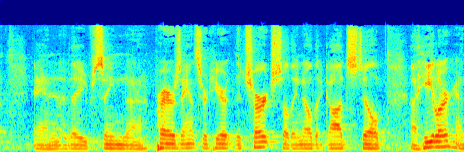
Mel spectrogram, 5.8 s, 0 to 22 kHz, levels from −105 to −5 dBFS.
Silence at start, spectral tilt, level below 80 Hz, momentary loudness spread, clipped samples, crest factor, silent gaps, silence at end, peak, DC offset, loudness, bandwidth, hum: 0 s; -3.5 dB/octave; -52 dBFS; 10 LU; under 0.1%; 20 dB; none; 0 s; -4 dBFS; under 0.1%; -23 LUFS; 11.5 kHz; none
